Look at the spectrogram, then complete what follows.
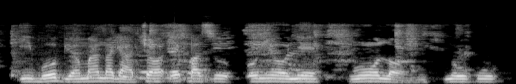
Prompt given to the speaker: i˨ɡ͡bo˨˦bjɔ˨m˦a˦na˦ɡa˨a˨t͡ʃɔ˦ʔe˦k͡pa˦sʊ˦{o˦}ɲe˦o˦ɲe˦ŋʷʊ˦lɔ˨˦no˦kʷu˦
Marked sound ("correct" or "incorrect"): correct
